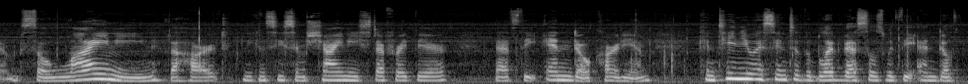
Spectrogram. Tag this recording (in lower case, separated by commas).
speech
